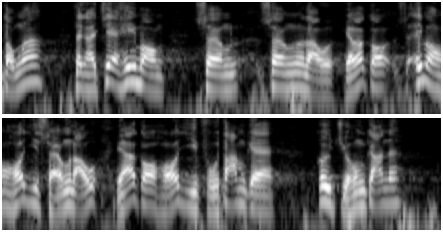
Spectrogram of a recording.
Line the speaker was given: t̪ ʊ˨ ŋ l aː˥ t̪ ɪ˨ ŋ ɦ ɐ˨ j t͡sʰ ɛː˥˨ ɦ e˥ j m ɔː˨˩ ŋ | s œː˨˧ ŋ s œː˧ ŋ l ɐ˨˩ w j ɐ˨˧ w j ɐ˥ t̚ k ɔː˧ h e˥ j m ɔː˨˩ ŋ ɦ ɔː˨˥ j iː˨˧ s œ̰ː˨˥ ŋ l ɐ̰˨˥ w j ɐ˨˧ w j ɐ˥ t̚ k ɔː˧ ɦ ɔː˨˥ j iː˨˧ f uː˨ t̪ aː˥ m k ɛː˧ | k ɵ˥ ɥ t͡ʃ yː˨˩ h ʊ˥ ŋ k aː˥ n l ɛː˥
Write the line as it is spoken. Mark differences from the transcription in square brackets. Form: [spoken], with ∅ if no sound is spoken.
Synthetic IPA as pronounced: t̪ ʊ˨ ŋ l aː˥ t̪ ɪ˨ ŋ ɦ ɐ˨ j [t͡s] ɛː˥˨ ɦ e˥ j m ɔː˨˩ ŋ | s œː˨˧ ŋ s œː˧ ŋ l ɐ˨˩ w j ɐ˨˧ w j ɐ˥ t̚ k ɔː˧ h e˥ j m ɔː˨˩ ŋ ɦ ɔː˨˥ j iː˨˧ s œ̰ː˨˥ ŋ l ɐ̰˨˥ w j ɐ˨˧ w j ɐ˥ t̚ k ɔː˧ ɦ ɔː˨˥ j iː˨˧ f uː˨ t̪ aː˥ m k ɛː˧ | k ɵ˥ ɥ t͡ʃ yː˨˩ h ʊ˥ ŋ k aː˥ n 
